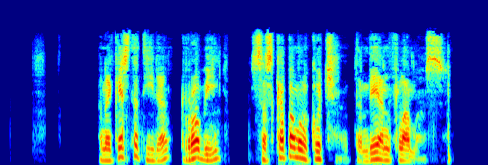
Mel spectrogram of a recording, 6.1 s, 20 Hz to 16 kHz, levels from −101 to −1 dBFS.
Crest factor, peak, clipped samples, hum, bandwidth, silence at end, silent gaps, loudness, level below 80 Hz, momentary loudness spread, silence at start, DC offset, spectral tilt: 18 dB; -2 dBFS; under 0.1%; none; 8.2 kHz; 0.5 s; 2.15-2.25 s, 2.86-3.09 s; -18 LUFS; -60 dBFS; 13 LU; 1.25 s; under 0.1%; -4.5 dB/octave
